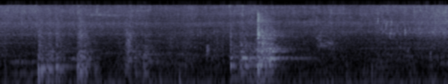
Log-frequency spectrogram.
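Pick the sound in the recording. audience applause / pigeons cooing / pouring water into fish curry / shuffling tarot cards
pouring water into fish curry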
